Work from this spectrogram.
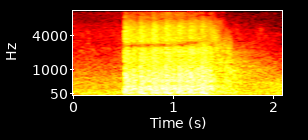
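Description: A short rapid burst of gunfire during a Counter-Strike pistol round sounds for about a second, fairly quiet, then fades into low background noise.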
